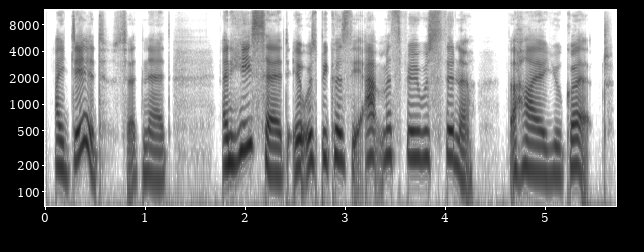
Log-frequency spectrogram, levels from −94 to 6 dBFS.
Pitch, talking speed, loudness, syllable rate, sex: 205 Hz, 190 wpm, -18 LUFS, 5.7 syllables/s, female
